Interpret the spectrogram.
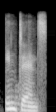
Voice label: "intense", Indian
